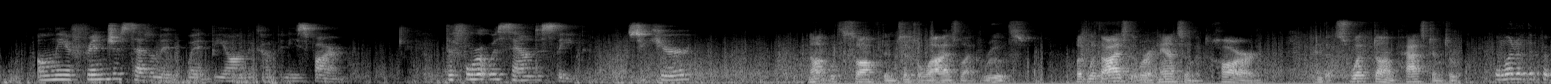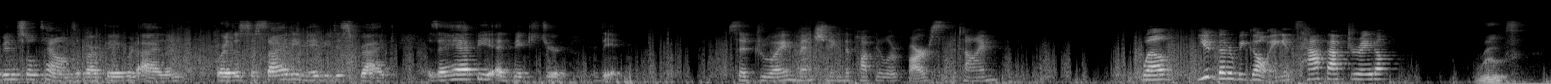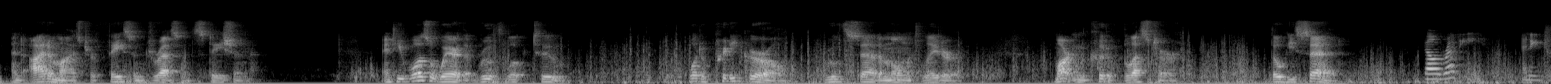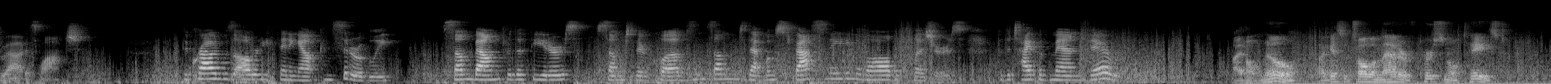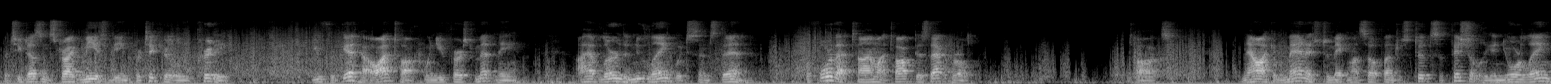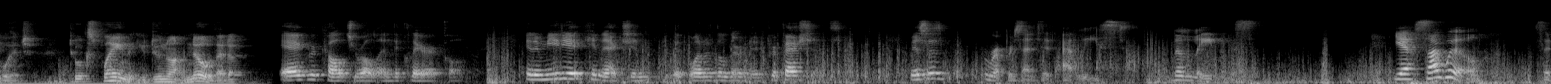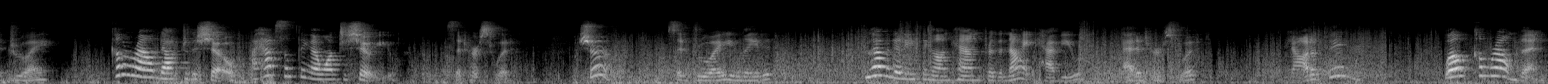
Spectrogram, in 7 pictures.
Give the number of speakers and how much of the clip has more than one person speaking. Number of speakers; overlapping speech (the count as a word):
four, no overlap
